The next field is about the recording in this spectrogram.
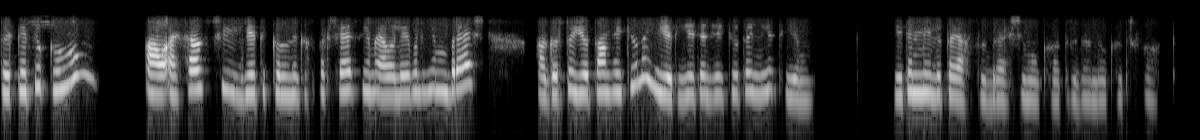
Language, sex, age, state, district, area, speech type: Kashmiri, female, 30-45, Jammu and Kashmir, Shopian, rural, conversation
